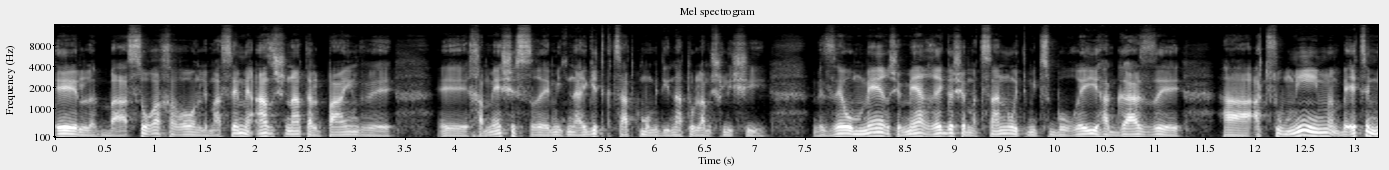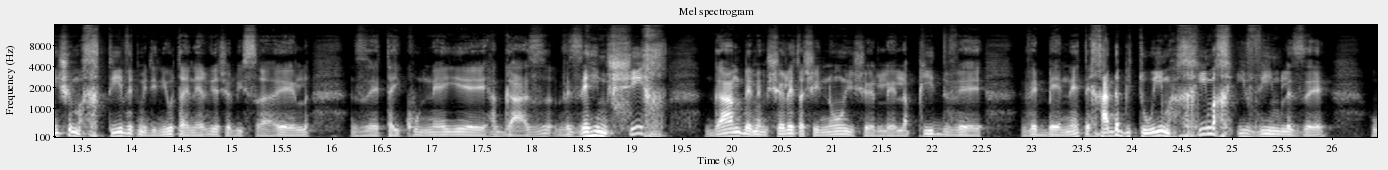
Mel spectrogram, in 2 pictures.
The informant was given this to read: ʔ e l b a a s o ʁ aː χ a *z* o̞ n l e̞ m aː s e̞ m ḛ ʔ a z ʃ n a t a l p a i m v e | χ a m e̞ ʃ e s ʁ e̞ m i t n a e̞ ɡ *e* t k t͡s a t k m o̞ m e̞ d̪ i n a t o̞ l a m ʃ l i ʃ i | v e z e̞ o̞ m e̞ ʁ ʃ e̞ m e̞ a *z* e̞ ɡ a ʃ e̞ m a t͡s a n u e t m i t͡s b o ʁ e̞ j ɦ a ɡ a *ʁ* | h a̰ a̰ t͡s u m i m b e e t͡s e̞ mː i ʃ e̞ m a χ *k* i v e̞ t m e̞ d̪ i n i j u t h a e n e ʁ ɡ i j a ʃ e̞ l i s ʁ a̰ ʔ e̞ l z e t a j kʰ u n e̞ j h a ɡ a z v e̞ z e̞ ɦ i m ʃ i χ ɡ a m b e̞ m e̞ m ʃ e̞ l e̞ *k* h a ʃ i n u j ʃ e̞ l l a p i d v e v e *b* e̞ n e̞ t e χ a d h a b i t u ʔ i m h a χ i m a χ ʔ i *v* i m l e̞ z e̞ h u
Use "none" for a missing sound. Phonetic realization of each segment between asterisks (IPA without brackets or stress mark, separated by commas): ʁ, e, ʁ, z, t, t, b, v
